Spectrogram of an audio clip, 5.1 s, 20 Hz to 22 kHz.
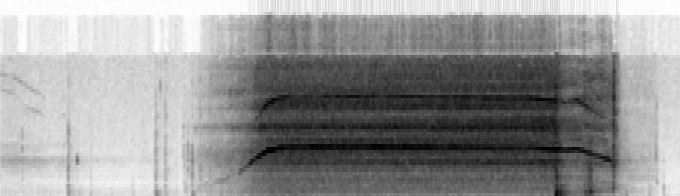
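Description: A power drill with a 3.5mm steel bit bores clearance holes through galvanised steel sheet for a planter box, spinning up to a steady high whine for about two seconds, then winding down with a brief clunk, with no talk.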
